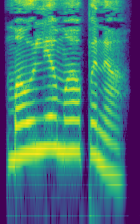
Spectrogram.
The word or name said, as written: ಮೌಲ್ಯಮಾಪನ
